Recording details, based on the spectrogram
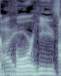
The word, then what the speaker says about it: Voorhees: Am I saying her name right? Voorhees? – As far as we know, you're correct.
